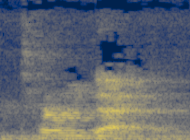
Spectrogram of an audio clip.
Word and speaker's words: pterodactyl: the teract the who pterodactyl is that t e r r teract yeah why can't you hear it using the bathroom why cuz the PE is silent the glasses you still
